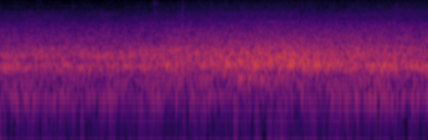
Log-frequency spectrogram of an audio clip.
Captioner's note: crowd roaring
